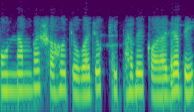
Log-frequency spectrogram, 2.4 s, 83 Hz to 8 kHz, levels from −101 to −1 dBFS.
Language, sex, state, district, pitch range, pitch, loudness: Bengali, female, West Bengal, Kolkata, 180-205 Hz, 200 Hz, -18 LUFS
